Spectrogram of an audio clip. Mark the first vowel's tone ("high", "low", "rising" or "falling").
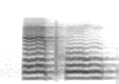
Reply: high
